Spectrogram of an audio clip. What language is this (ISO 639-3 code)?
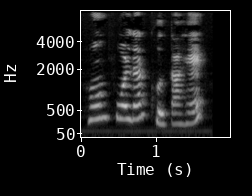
hin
